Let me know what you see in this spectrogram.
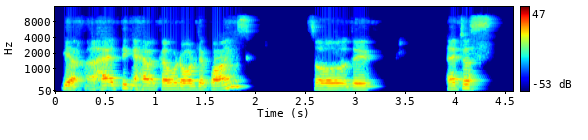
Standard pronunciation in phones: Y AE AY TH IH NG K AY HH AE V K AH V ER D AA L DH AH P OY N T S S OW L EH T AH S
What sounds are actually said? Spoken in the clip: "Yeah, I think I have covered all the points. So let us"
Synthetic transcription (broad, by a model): Y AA AY T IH NG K AY HH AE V K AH V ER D AA L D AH P OY N T S S OW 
